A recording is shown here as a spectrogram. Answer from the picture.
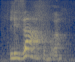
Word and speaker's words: les arbres: Par exemple, on dirait les arbres. Vous entendez ce petit zzz?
